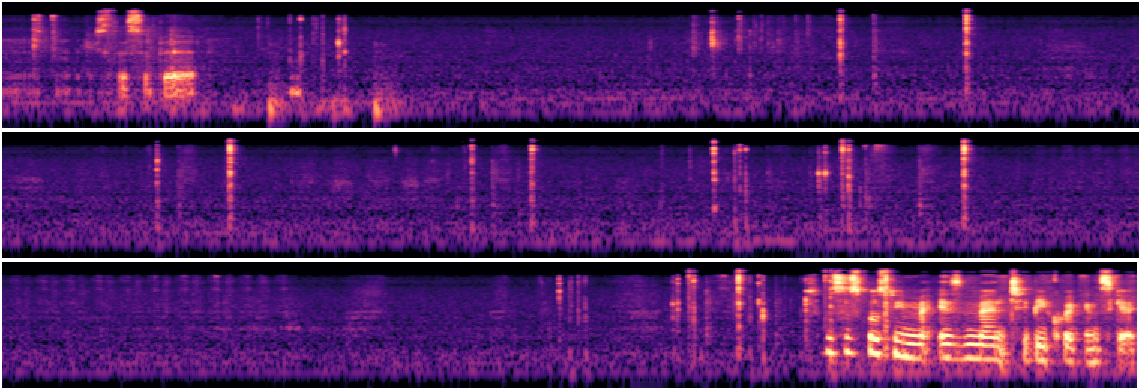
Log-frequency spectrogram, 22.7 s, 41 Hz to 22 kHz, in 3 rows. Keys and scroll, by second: 2.1 super+z.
